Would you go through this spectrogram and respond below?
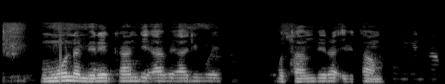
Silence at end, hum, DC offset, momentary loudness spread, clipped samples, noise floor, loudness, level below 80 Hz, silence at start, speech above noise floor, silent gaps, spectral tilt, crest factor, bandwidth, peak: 0.1 s; none; under 0.1%; 16 LU; under 0.1%; -46 dBFS; -26 LUFS; -62 dBFS; 0 s; 22 dB; none; -6 dB/octave; 18 dB; 7.6 kHz; -8 dBFS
